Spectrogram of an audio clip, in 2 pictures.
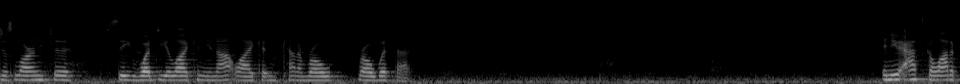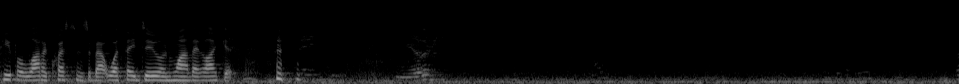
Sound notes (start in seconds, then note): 12.0 chuckles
